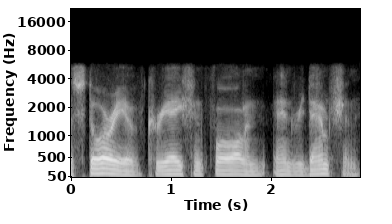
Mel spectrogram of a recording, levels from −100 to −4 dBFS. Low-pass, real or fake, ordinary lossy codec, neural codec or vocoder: 5.4 kHz; real; Opus, 16 kbps; none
